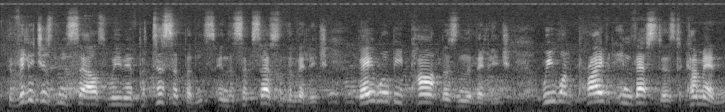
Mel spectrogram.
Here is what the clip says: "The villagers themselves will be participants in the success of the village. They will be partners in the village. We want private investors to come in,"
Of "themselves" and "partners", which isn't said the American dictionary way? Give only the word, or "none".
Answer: none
